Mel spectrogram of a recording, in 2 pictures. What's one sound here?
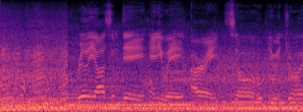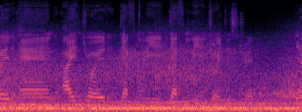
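A man talks calmly close up, outdoors in wind.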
